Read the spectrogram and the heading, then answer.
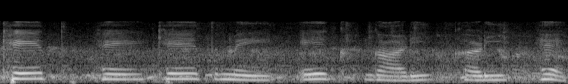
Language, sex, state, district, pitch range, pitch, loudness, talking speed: Hindi, female, Madhya Pradesh, Dhar, 205-250 Hz, 235 Hz, -19 LUFS, 85 wpm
